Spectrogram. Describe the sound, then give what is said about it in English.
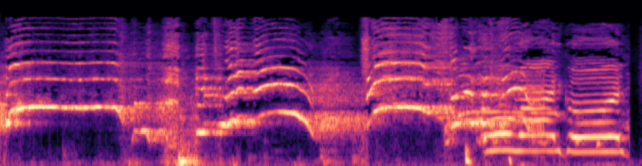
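A woman screams in loud, high-pitched, sustained shrieks, several in a row with wavering, sliding pitch and brief breaks between them, piercing throughout, in a played clip of a woman screaming while being attacked by bees. “Same exact scream. She's still getting attacked by bees.”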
